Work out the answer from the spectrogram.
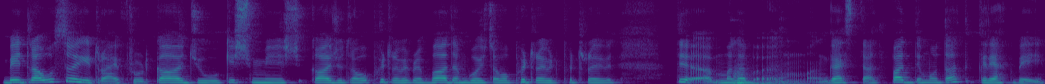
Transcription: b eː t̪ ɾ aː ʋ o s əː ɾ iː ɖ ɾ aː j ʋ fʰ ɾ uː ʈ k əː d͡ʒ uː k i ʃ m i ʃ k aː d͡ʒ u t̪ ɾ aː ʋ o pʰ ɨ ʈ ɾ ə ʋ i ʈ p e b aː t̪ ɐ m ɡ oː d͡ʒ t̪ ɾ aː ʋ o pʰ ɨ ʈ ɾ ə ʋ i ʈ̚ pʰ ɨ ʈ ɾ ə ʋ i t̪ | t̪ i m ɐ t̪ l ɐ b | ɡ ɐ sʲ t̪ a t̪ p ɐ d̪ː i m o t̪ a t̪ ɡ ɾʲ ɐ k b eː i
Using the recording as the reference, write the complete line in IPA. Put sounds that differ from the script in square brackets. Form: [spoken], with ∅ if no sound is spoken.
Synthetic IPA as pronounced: b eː t̪ ɾ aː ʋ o s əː ɾ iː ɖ ɾ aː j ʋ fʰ ɾ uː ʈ k [aː] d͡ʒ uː k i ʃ m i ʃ k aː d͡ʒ u t̪ ɾ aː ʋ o pʰ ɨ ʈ ɾ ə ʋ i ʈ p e b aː [d̪] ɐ m ɡ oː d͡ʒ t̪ ɾ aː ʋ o pʰ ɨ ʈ ɾ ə ʋ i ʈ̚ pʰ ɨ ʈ ɾ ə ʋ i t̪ | t̪ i m ɐ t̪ l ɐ b | ɡ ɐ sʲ t̪ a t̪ p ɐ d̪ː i m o t̪ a t̪ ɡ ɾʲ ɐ k b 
